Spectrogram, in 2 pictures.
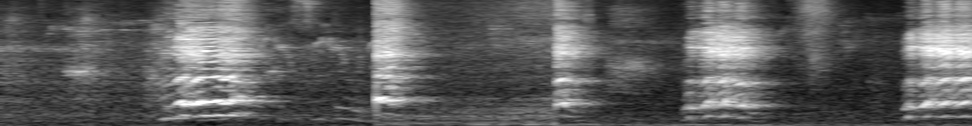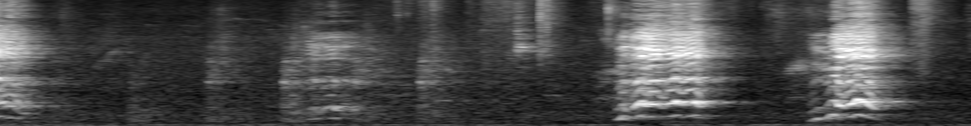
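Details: Goat bleating in a run of about eight wavering, nasal bleats over thirteen seconds, some long and quavering, others short, separated by brief pauses with a low background hum.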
